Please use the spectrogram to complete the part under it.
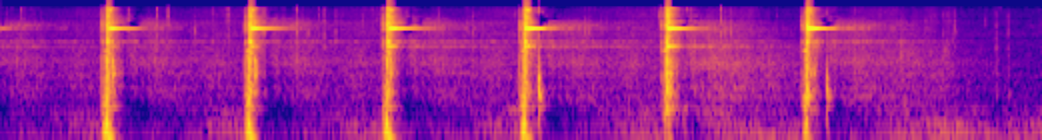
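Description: A hammer strikes a metal wedge in steady, ringing blows.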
